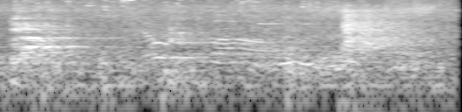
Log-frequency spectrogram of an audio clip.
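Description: A person's voice with rustling, and a short burst of noise near the end.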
